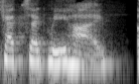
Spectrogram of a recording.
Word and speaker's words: Csikszentmihalyi: The way I would pronounce it is Csikszentmihalyi.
